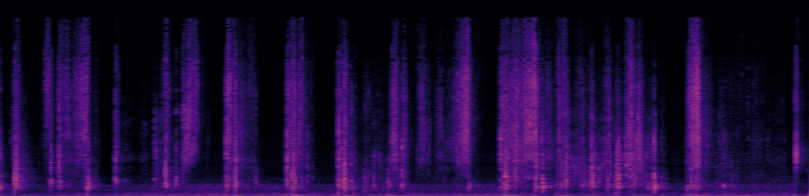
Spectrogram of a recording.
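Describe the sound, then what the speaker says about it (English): Tarot cards shuffled by hand in a steady run of close, crisp riffling and rubbing bursts, with short pauses between passes and no talking. "I am going to shuffle these one more time and then split them."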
